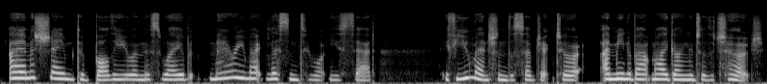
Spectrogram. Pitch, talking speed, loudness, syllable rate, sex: 235 Hz, 240 wpm, -18 LUFS, 6.5 syllables/s, female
